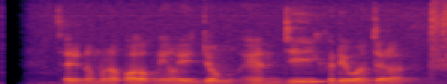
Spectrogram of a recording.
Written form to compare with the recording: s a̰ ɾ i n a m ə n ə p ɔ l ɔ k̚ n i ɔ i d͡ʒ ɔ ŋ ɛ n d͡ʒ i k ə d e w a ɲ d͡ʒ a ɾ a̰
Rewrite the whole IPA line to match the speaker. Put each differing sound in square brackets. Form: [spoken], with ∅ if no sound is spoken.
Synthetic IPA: s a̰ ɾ i n a m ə n [a] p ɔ l ɔ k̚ n i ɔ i d͡ʒ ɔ ŋ ɛ n d͡ʒ i k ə d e w a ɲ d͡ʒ a ɾ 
